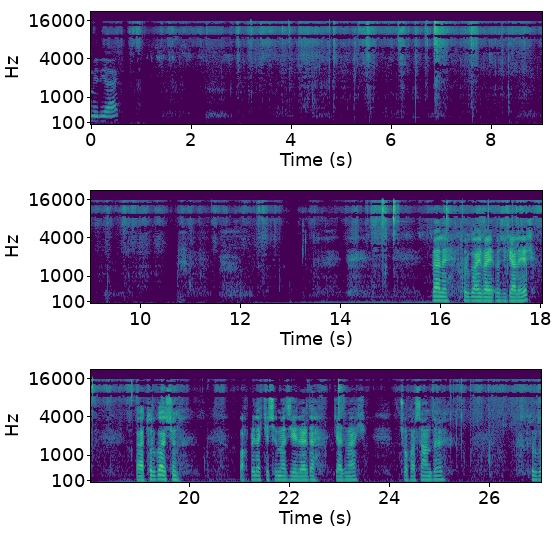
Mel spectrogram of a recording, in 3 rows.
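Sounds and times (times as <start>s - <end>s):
leaves and branches rustling: 0.0s - 20.9s, 21.9s - 27.0s
faint footsteps: 0.6s - 21.1s, 22.1s - 27.0s.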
